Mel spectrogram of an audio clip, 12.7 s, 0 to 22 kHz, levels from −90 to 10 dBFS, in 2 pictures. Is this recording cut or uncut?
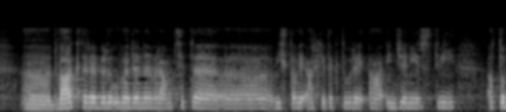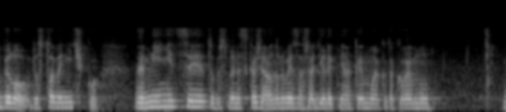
uncut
